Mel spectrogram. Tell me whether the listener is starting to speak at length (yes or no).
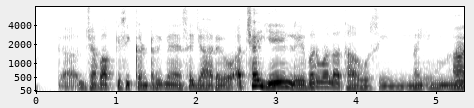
yes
